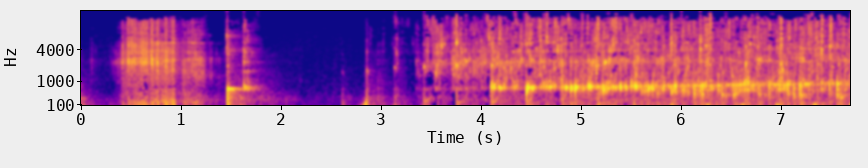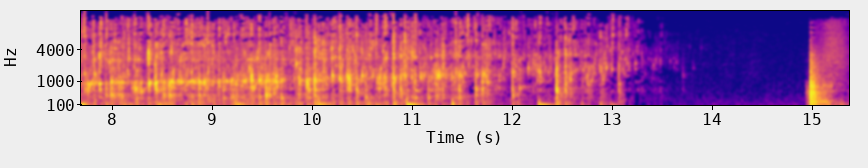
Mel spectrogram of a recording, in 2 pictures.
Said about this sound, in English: pour me some wine.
